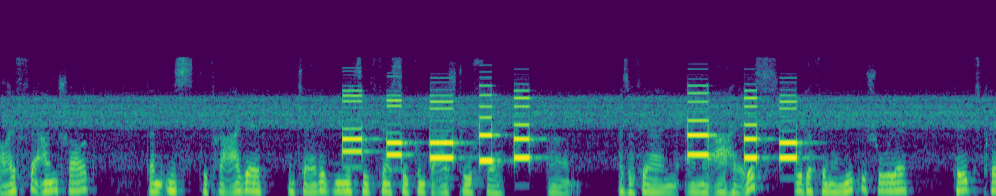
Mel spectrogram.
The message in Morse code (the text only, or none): none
